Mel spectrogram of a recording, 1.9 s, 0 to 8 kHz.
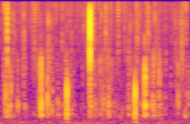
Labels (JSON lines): {"label": "biophony, sea urchins (Echinidae)", "recorder": "SoundTrap 600 or HydroMoth"}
